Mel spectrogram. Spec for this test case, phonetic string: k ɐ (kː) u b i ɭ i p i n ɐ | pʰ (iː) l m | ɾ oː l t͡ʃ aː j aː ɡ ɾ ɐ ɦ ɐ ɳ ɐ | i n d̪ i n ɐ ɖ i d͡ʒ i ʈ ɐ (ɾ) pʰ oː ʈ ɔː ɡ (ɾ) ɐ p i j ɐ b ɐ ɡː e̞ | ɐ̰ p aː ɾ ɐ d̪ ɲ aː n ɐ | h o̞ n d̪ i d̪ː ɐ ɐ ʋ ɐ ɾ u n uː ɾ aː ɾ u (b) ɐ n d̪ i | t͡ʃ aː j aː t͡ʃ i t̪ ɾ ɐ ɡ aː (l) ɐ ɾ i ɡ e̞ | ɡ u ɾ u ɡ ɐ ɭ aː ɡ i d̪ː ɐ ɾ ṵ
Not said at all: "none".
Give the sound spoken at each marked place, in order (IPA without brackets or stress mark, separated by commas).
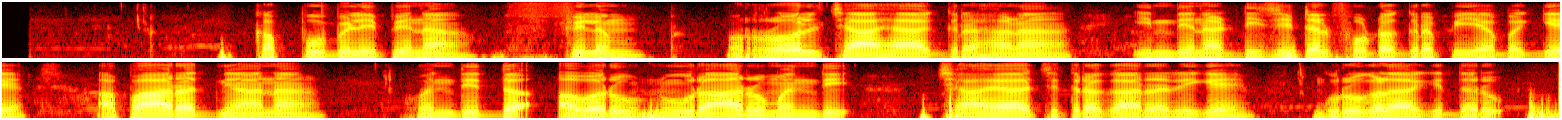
pː, i, l, ɾ, m, ɾ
